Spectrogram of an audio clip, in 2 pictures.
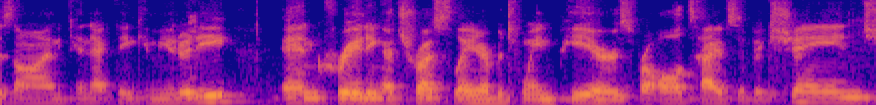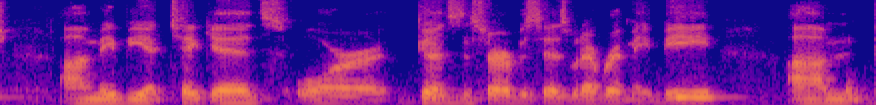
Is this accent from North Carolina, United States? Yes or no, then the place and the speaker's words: yes; Charlotte, North Carolina, United States; I'm originally from Charlotte, North Carolina.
